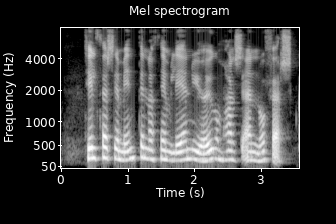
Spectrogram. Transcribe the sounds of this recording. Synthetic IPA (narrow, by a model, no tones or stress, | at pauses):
t̪ʰɪlθɛsːɪmɪnt̪ɪnavθejmlɛːnʏiœːɥɣʏmɦansɛ̰nːɔfɛ̰r̥sk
